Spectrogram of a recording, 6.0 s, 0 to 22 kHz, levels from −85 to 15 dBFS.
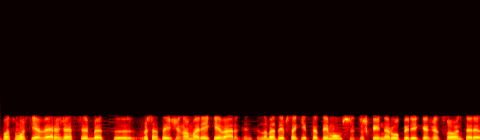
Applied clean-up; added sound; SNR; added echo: neural separator model SepFormer WHAM!.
